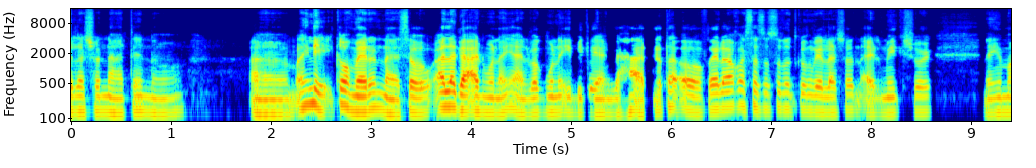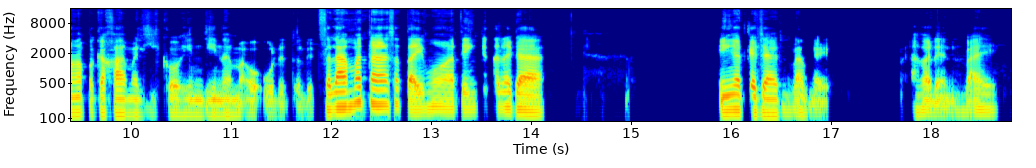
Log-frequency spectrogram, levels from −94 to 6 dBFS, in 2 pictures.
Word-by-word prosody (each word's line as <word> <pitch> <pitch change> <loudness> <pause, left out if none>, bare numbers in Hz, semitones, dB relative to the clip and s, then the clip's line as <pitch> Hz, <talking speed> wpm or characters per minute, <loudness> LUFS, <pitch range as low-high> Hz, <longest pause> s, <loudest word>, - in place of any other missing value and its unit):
relasyon 140 0 -2
natin 130 +2 -5
'no, 125 +2 -9 0.7
um, 120 0 -2
ay - - +2
hindi 185 -5 +3
ikaw 185 - +5
meron 140 +3 +7
na, 120 -3 +1
so 135 +2 +2
alagaan 165 -4 +8
mo 135 - -4
na 130 - -1
'yan 120 - -2
'wag 130 +1 -1
mo 140 - -1
na 140 - -2
ibigay 130 -2 -3
ang 120 - -5
lahat, - - +1
totoo. 135 -3 +1
Pero 155 +2 +5
ako 180 +1 0
sa 170 -1 -4
susunod 160 0 -7
kong 155 -1 -5
relasyon, 140 +1 -1
I'll - - -2
make 130 0 -6
sure 140 0 -5 0.5
na 125 +1 -6
yung 130 - -4
mga 135 0 -4
pagkakamali 125 -2 -4
ko - - -5
hindi - - -9
na - - -7
maulit-ulit. - - -11
Salamat 170 +7 +4
ha, 185 -1 +6
sa 195 - -5
time 80 - +1
mo, 85 +2 -6
ah, 80 - -3
thank 80 +1 -7
you - - -15
talaga. 70 -3 +1 1.8
Ingat 145 +1 +1
ka - - +5
diyan, 120 -2 0
ba-bye. - - -7 0.8
Ako - - -3
din, - - -8
bye. 75 0 -5
135 Hz, 170 wpm, -23 LUFS, 120-150 Hz, 1.8 s, alagaan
